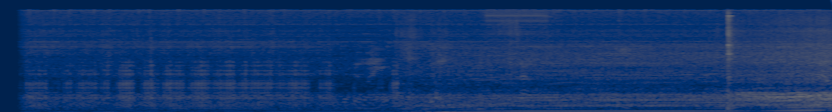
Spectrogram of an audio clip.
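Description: Mitsubishi Mirage rally car's four-cylinder engine idling, heard from inside the cabin; about four seconds in the revs rise and are held steady, the car waiting at the stage start ready to launch. A short sharp click comes shortly before the end.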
